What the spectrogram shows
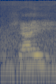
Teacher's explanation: Jadi mahrojnya ya diposisikan tengah lidah ke langit-langit.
